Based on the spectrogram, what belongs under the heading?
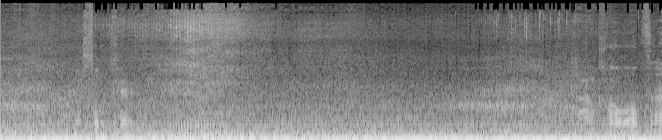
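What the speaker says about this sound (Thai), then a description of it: "พาเบิ่งกัน สัญจรกัน ไปมาของรถในยามเช้าเนาะ" Morning road traffic of cars and motorcycles in Vientiane, near an airport entrance, rumbles steadily and loudly with engines passing close by and a constant low drone throughout.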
